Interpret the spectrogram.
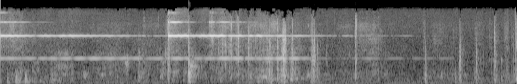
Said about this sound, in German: Du brauchst nur einmal klingeln.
